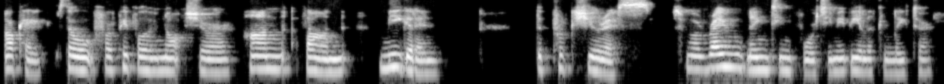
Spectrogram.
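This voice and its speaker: Woman in her forties, podcast host; lowish voice, reflective and questioning, with thoughtful pauses. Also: fairly even intonation, darkish tone. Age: 40s. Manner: musing, hesitant, posing questions. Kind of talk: conversational discussion.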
